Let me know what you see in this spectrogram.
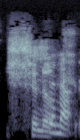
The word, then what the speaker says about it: Chinook: Mm-hmm. I never know how to say it. Great. Chinook. Okay. – Chinook the Canuck. That's how he likes to say it.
